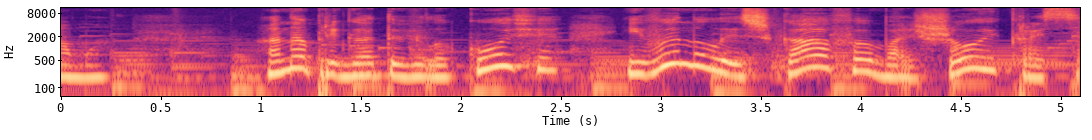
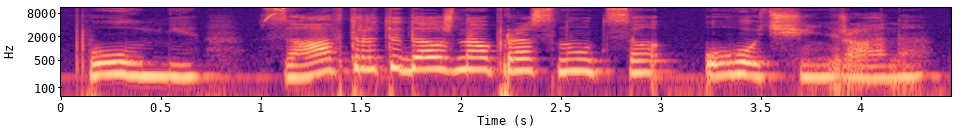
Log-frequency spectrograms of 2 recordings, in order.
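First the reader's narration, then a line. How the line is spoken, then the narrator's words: Deep sigh, to herself. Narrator (Russian): она вздохнула глубоко-глубоко и сказала самой себе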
